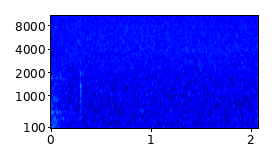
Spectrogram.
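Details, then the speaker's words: Showtec 1W RGB LED PAR64 Long Nose, about 12 years old, after replacing its growling fan: steady even airy hiss from the new cooling fan in a quiet room, no grinding or rattle. "it's now just making the noise that it should be making for this fan"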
